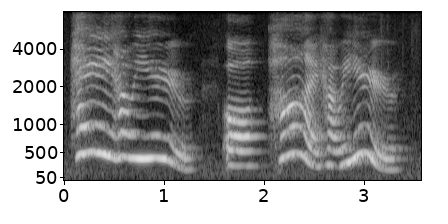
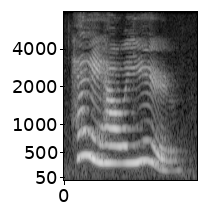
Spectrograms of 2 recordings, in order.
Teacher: Notice that we say this all in one breath. We don't pause between hey or hi and how are you.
